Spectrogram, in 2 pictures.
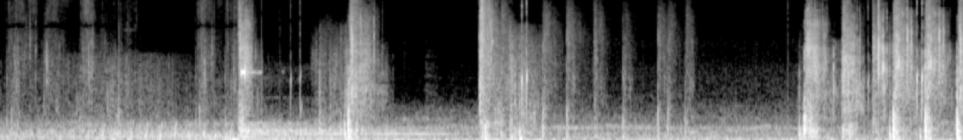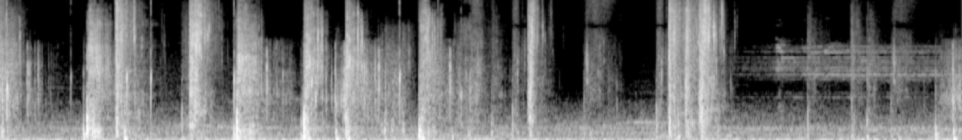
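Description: Blocks crack and break with short crunching sounds.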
